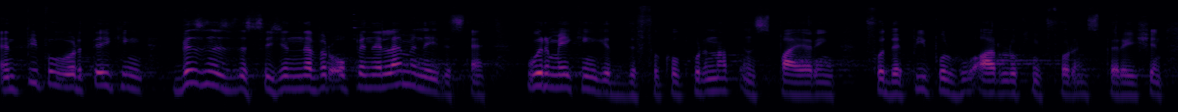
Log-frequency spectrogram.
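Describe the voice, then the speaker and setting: A non-native accent with an animated tone, very wide pitch swings and a fairly quick pace. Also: man, fairly high pitch for a man. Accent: foreign. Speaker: business executive and award honoree. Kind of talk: panel discussion. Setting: stage with audience at a gala. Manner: animated, emphatic.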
